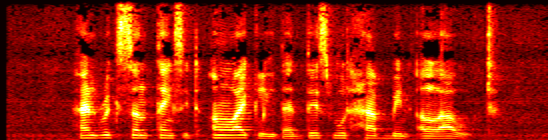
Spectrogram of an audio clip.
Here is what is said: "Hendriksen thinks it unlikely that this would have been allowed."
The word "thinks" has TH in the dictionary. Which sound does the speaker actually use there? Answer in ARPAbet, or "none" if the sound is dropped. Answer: T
